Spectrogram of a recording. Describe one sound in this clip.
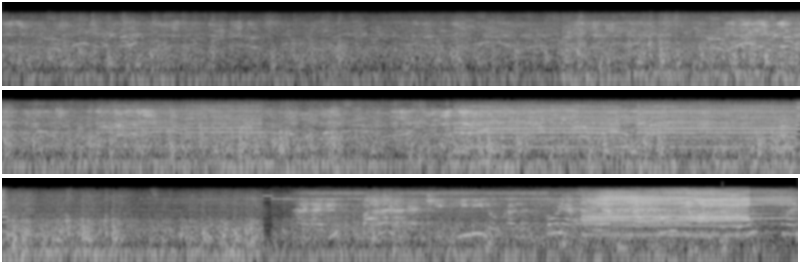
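A train rumbles along rails and slowly brakes to a stop.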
